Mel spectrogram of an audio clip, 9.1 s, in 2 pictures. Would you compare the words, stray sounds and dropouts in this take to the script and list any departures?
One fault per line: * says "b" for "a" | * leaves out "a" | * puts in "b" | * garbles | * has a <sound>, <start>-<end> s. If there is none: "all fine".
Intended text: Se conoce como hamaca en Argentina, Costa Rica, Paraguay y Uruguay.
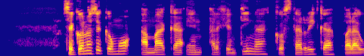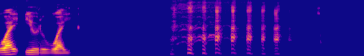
* has a laugh, 6.7-8.2 s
